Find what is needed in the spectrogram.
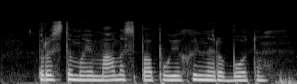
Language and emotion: Russian, neutral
